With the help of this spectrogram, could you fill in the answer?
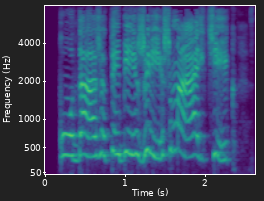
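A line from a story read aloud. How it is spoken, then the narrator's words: Old woman shouting. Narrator (Russian): закричала старушка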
